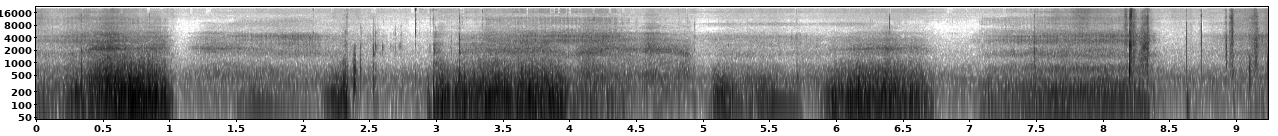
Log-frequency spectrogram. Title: my sis snoring again lol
